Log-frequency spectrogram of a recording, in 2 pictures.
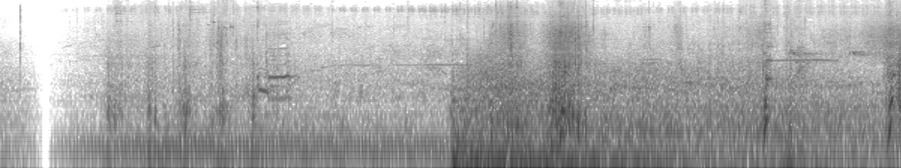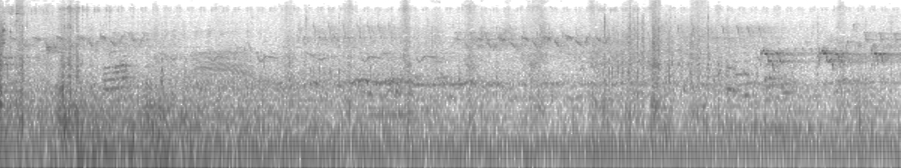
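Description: Footsteps run across the ground and over wooden planks.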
